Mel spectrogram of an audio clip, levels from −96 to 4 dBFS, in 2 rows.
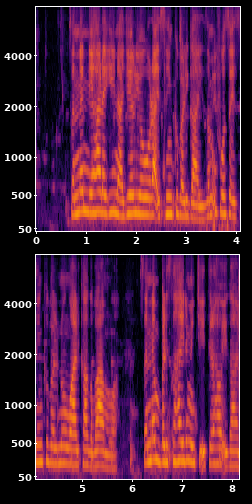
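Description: Nothing's wrong here: the speech just came over a call link, and the top end stopping at 8 kHz fits a wideband codec like G.722 doing its ordinary job.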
